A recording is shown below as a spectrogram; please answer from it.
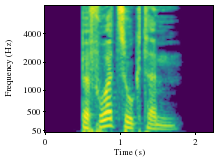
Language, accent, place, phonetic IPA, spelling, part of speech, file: German, Germany, Berlin, [bəˈfoːɐ̯ˌt͡suːktəm], bevorzugtem, adjective, De-bevorzugtem.ogg
- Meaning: strong dative masculine/neuter singular of bevorzugt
